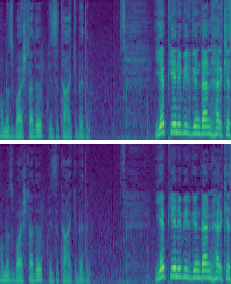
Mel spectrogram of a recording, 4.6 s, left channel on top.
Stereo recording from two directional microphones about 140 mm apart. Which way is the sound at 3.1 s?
20° left (ahead or behind).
